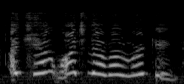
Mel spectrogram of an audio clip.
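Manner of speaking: very high plaintive wail; mock distressed whine. Busy viewer missing new videos, mock distress. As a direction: protest helplessly in a high voice. Acts out her frustrated reaction.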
